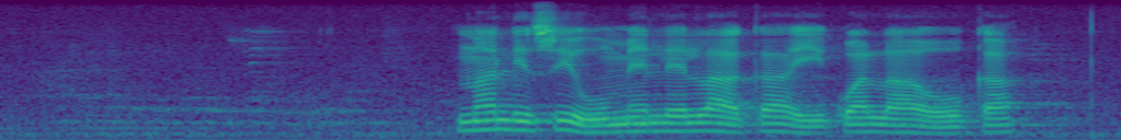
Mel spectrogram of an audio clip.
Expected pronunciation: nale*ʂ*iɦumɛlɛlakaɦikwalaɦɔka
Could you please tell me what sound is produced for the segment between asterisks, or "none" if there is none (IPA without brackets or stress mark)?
ʂ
